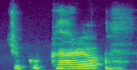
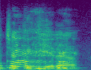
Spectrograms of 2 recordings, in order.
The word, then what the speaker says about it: Choquequirao: The Peruvian government is studying the possibility of constructing a tramway to Chucucareo, Yeah, Choquequirao.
